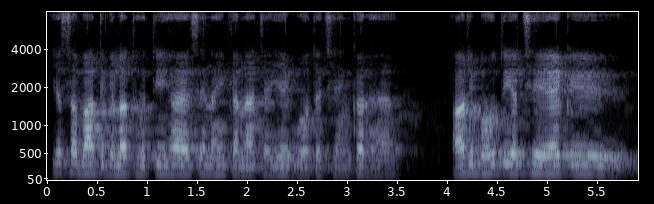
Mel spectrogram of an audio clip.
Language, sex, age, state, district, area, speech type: Hindi, male, 18-30, Bihar, Samastipur, rural, spontaneous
